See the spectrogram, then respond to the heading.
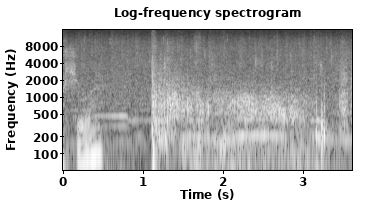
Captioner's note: gunshot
